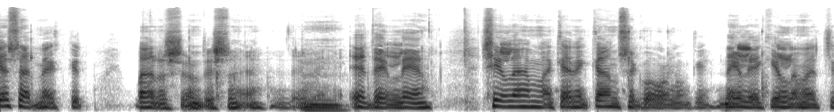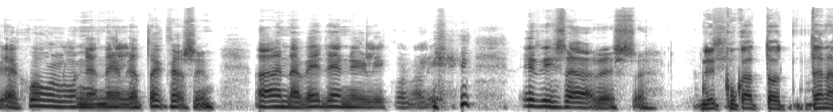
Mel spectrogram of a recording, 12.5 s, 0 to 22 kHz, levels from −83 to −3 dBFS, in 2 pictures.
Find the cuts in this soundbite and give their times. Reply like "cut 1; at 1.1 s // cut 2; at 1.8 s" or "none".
none

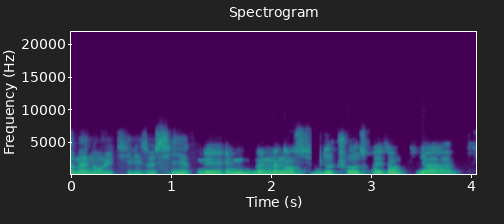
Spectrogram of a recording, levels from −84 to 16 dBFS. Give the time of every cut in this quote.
cut 1; at 1.2 s // cut 2; at 2.4 s

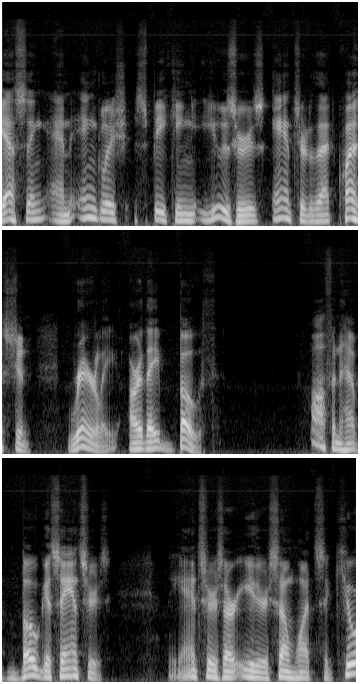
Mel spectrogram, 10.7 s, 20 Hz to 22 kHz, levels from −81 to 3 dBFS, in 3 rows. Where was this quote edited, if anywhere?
cut 1; at 4.1 s // cut 2; at 6.5 s // cut 3; at 8.6 s

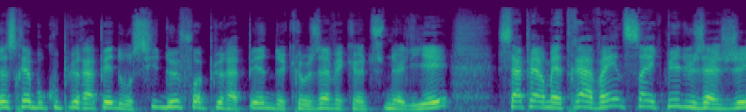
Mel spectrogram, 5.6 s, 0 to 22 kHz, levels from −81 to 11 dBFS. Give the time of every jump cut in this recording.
none

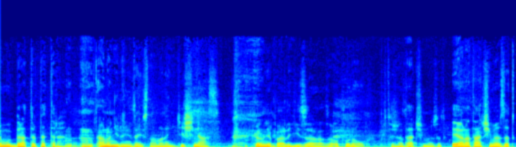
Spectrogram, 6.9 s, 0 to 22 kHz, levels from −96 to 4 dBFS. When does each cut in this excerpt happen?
none

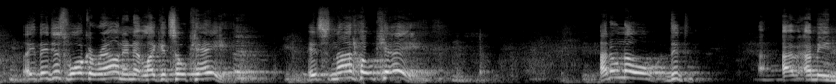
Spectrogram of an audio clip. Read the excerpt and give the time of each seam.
none

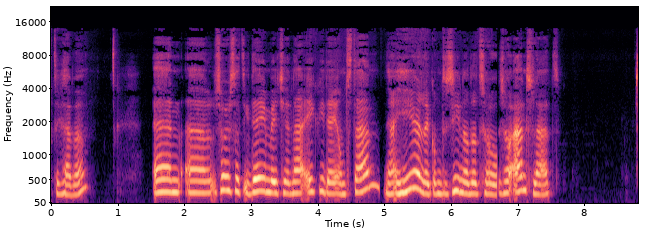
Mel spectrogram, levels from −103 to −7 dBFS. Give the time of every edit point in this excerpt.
cut 1; at 4.9 s // cut 2; at 6.7 s

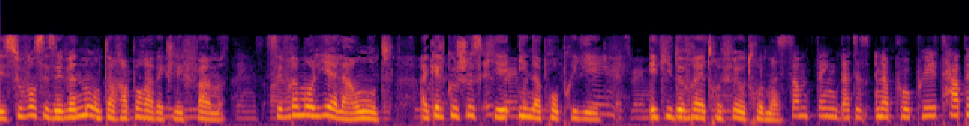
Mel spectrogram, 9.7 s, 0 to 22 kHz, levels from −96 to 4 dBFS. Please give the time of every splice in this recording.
none

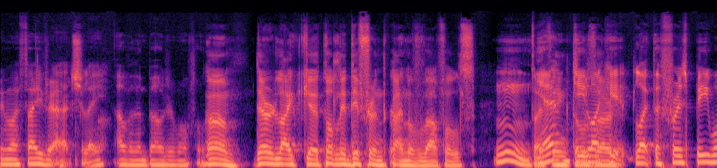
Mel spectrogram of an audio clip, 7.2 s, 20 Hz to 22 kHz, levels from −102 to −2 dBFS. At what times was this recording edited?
cut 1; at 5.3 s

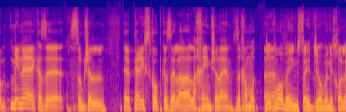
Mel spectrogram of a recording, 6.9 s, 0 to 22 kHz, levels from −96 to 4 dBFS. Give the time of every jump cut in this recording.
cut 1; at 1.4 s // cut 2; at 5.3 s

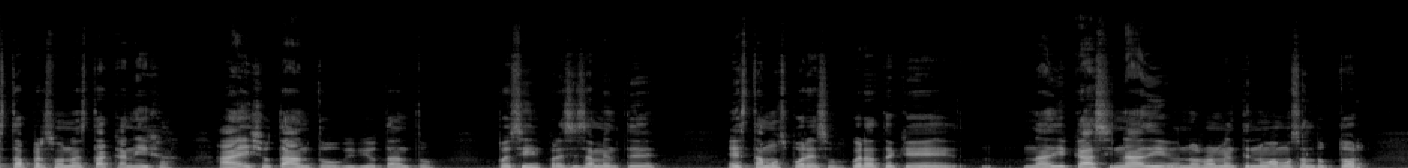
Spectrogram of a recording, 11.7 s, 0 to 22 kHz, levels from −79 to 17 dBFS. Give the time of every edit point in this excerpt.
none

